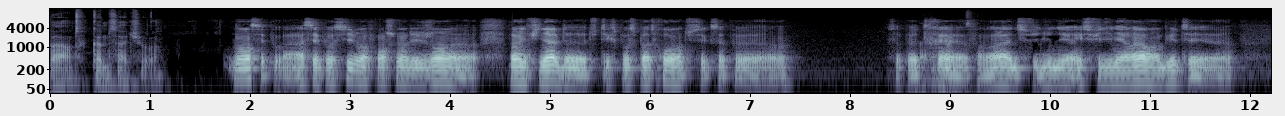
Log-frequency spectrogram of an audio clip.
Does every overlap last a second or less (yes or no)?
yes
